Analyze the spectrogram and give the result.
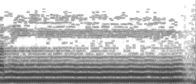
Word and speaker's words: آمين: أما كيف تلفظ فالأقرب والعلم عند الله أن تمد الهمزة حركتين فقط، ثم تمد اللي هو المد العارض للسكون 4 أو 6 حركات، يعني هكذا آمين هكذا.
